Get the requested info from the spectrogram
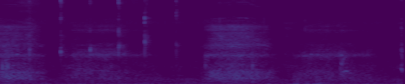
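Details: Baby with hiccups: several short, sharp catches, unevenly spaced, over quiet breathing and room hiss.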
